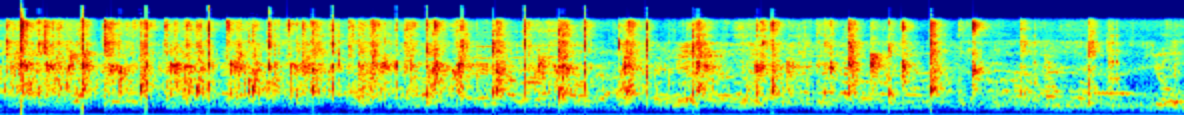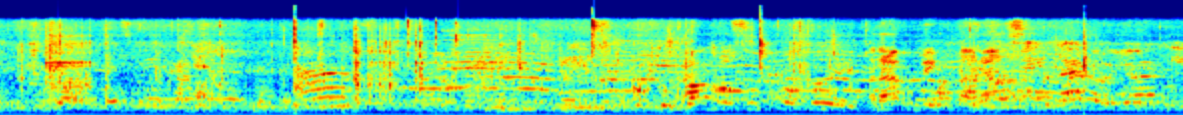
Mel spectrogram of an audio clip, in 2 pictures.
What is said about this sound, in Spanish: Lo recibamos con un fuerte aplauso.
